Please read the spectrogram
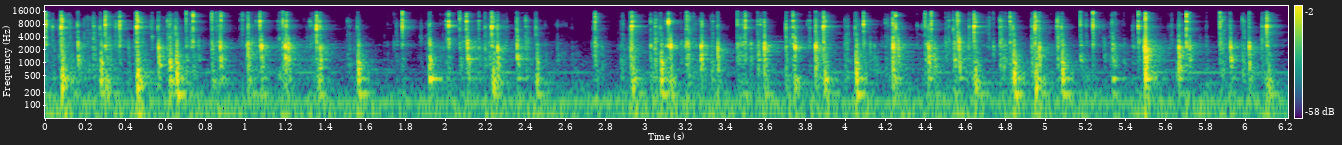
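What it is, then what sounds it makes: Plastic mechanical keyboard. Long red-nailed fingertips type steadily on a pink mechanical keyboard with round retro plastic keycaps and blue backlight. Rapid, bright plastic clicks and clacks follow one another with very short decay and almost no low end, some strokes landing harder than others. It is a continuous, crisp typing rhythm.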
